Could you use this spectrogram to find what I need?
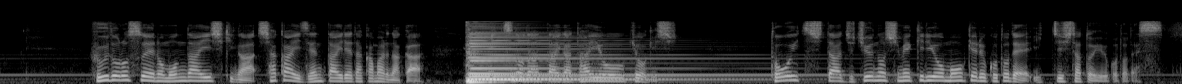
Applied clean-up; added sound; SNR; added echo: none; Acoustic guitar / Strum; -1 dB; none.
